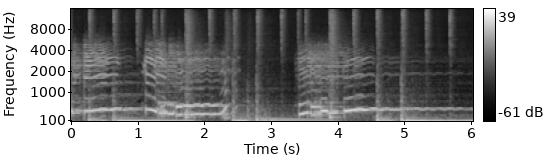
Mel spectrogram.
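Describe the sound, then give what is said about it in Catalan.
Loud 1968 blues rock record, recorded in the studio in 30 hours: a distorted electric guitar plays sustained, bending lines over pounding drums and a deep bass, steady, with no voice present. “en 30 hores van fer aquest increïble disc que deia …, l'any 1968, …”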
